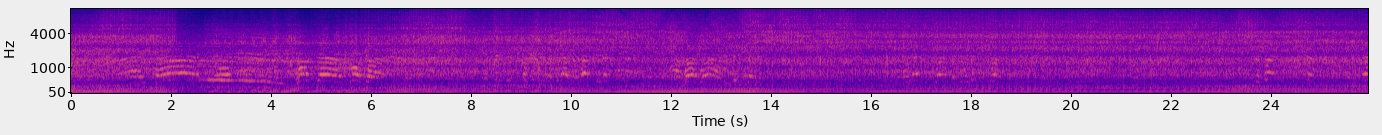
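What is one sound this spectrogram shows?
A tractor engine roars steadily under heavy load.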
